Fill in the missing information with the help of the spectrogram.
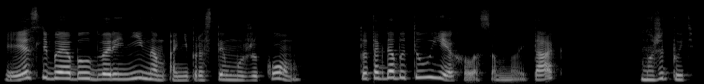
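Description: A woman voicing a passionate, bitter young peasant man in an audiobook, speaking low and hushed with intensity. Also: moderate pace, vocal fry.

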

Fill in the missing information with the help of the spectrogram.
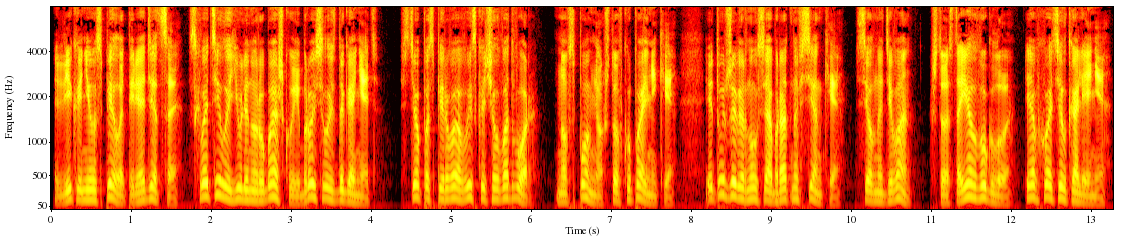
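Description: Brief: male audiobook narrator, animated delivery, dry close studio sound. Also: on the high side, a little fast, no room sound. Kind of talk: scripted narration.

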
